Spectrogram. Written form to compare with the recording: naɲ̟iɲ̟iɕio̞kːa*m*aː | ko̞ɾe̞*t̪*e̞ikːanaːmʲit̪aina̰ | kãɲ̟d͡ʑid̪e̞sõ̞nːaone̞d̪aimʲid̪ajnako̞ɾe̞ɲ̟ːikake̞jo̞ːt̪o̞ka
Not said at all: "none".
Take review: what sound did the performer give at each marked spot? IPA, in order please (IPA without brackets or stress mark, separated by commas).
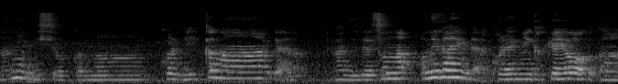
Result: n, d̪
